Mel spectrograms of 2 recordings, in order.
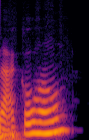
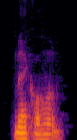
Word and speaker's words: McElhone: How do you say Mackle? Mm-hmm. McElhone. – McElhone.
